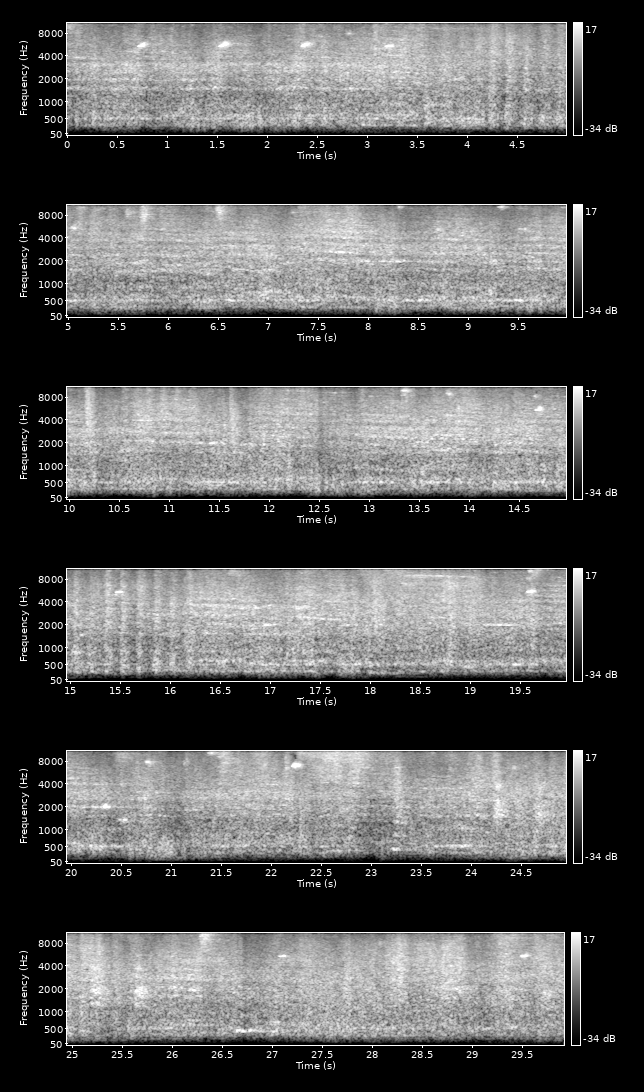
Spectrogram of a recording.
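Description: Double-stack intermodal freight train's well cars rolling past close by: a loud, steady rumble of steel wheels on rail, with rapid clicking from the wheels over the rail joints and a faint steady squeal underneath.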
